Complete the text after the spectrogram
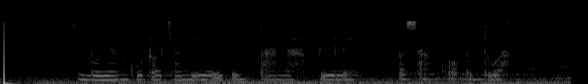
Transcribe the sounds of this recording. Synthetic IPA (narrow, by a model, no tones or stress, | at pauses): səmbojankuʈɔd̥ʒ̥a̤mbijoikut̪anahpilɪh | pəsa̰kɔ̰b̥əd̪̥uah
